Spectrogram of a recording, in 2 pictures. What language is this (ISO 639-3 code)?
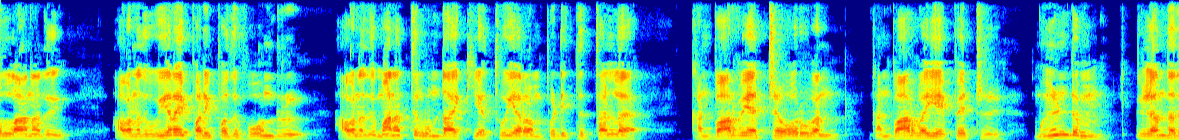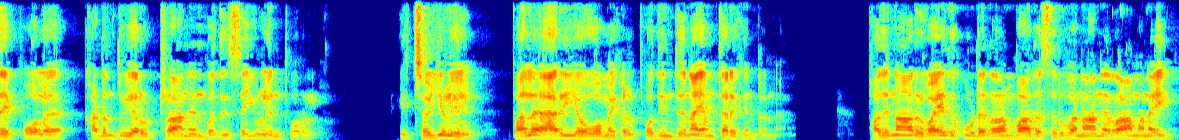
tam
